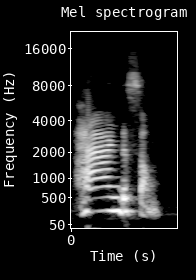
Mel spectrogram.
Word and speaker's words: handsome: or handsome handsome. It's not handsome. Handsome.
